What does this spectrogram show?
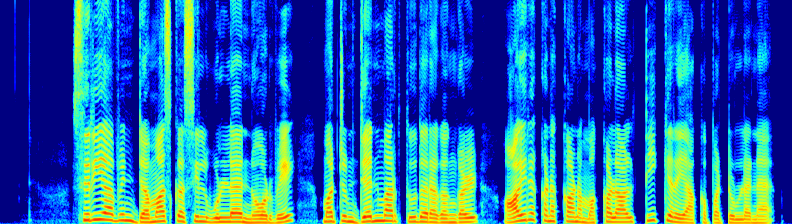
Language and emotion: Tamil, neutral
